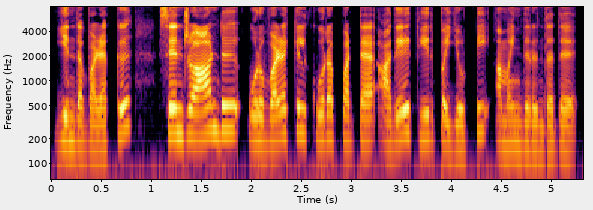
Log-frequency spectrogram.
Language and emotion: Tamil, neutral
